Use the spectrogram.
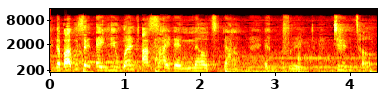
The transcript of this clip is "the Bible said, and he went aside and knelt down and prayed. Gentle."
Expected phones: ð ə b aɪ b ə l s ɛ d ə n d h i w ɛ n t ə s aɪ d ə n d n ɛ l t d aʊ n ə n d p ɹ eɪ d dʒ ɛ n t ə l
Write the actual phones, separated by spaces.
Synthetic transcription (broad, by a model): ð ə b aɪ b ə l s ɛ d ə n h i w ɛ n t ə s aɪ d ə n n ɛ l t d aʊ n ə n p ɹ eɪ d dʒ ɛ n t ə l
